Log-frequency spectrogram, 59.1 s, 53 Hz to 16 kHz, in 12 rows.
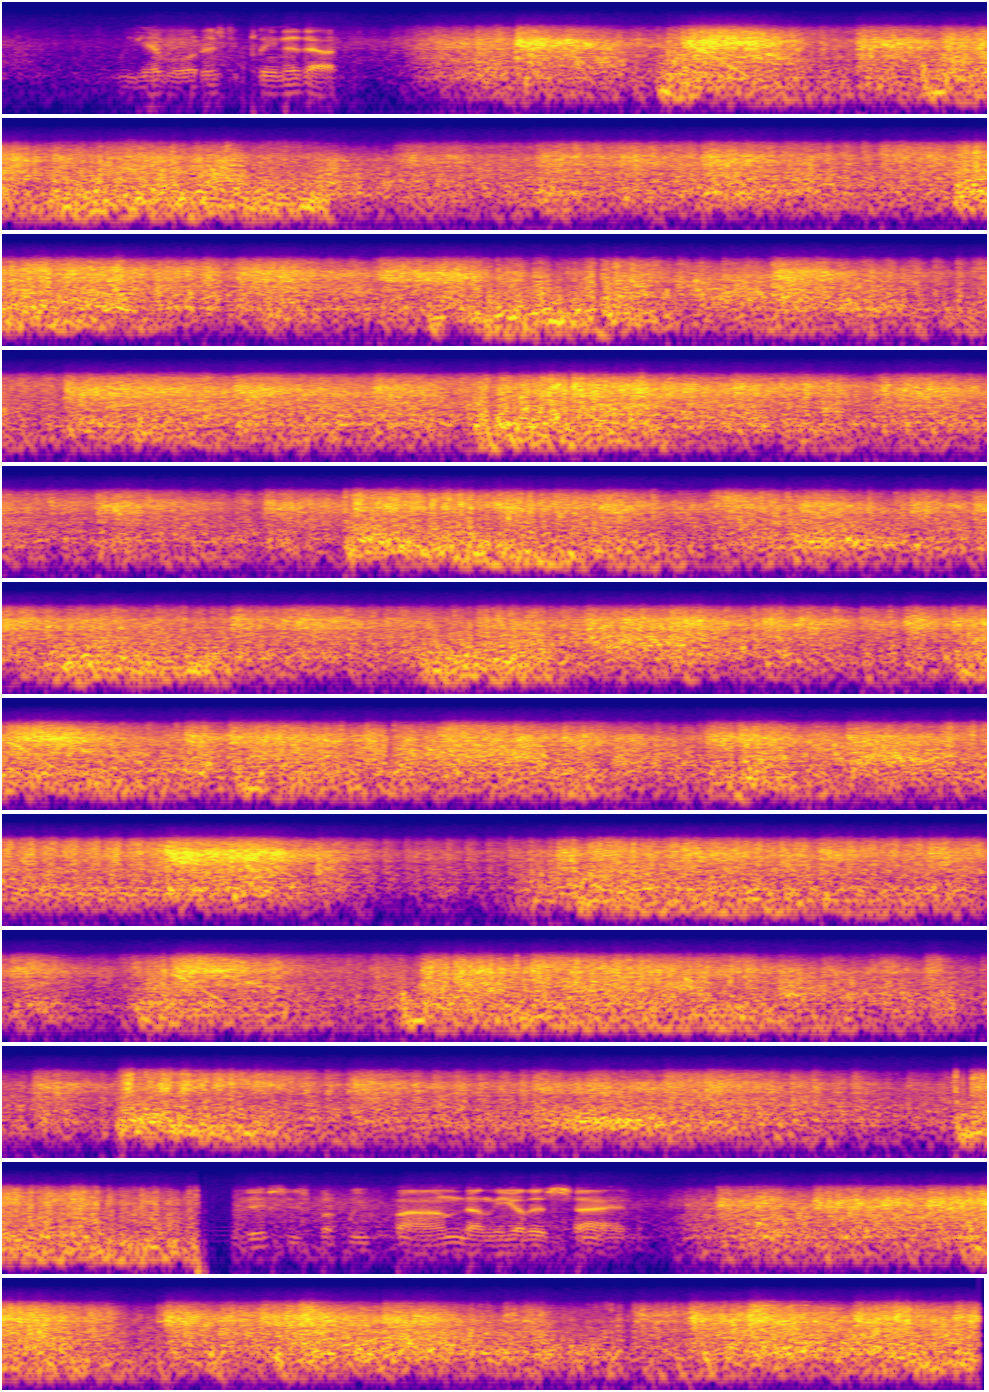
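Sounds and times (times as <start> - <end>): explosions: 0.0 - 59.0
gunfire: 0.7 - 59.0.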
